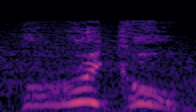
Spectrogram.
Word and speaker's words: Raccoon: to this man, because the name's Raccoon, and it rhymes with doom, and you're gonna be hurting all too soon!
